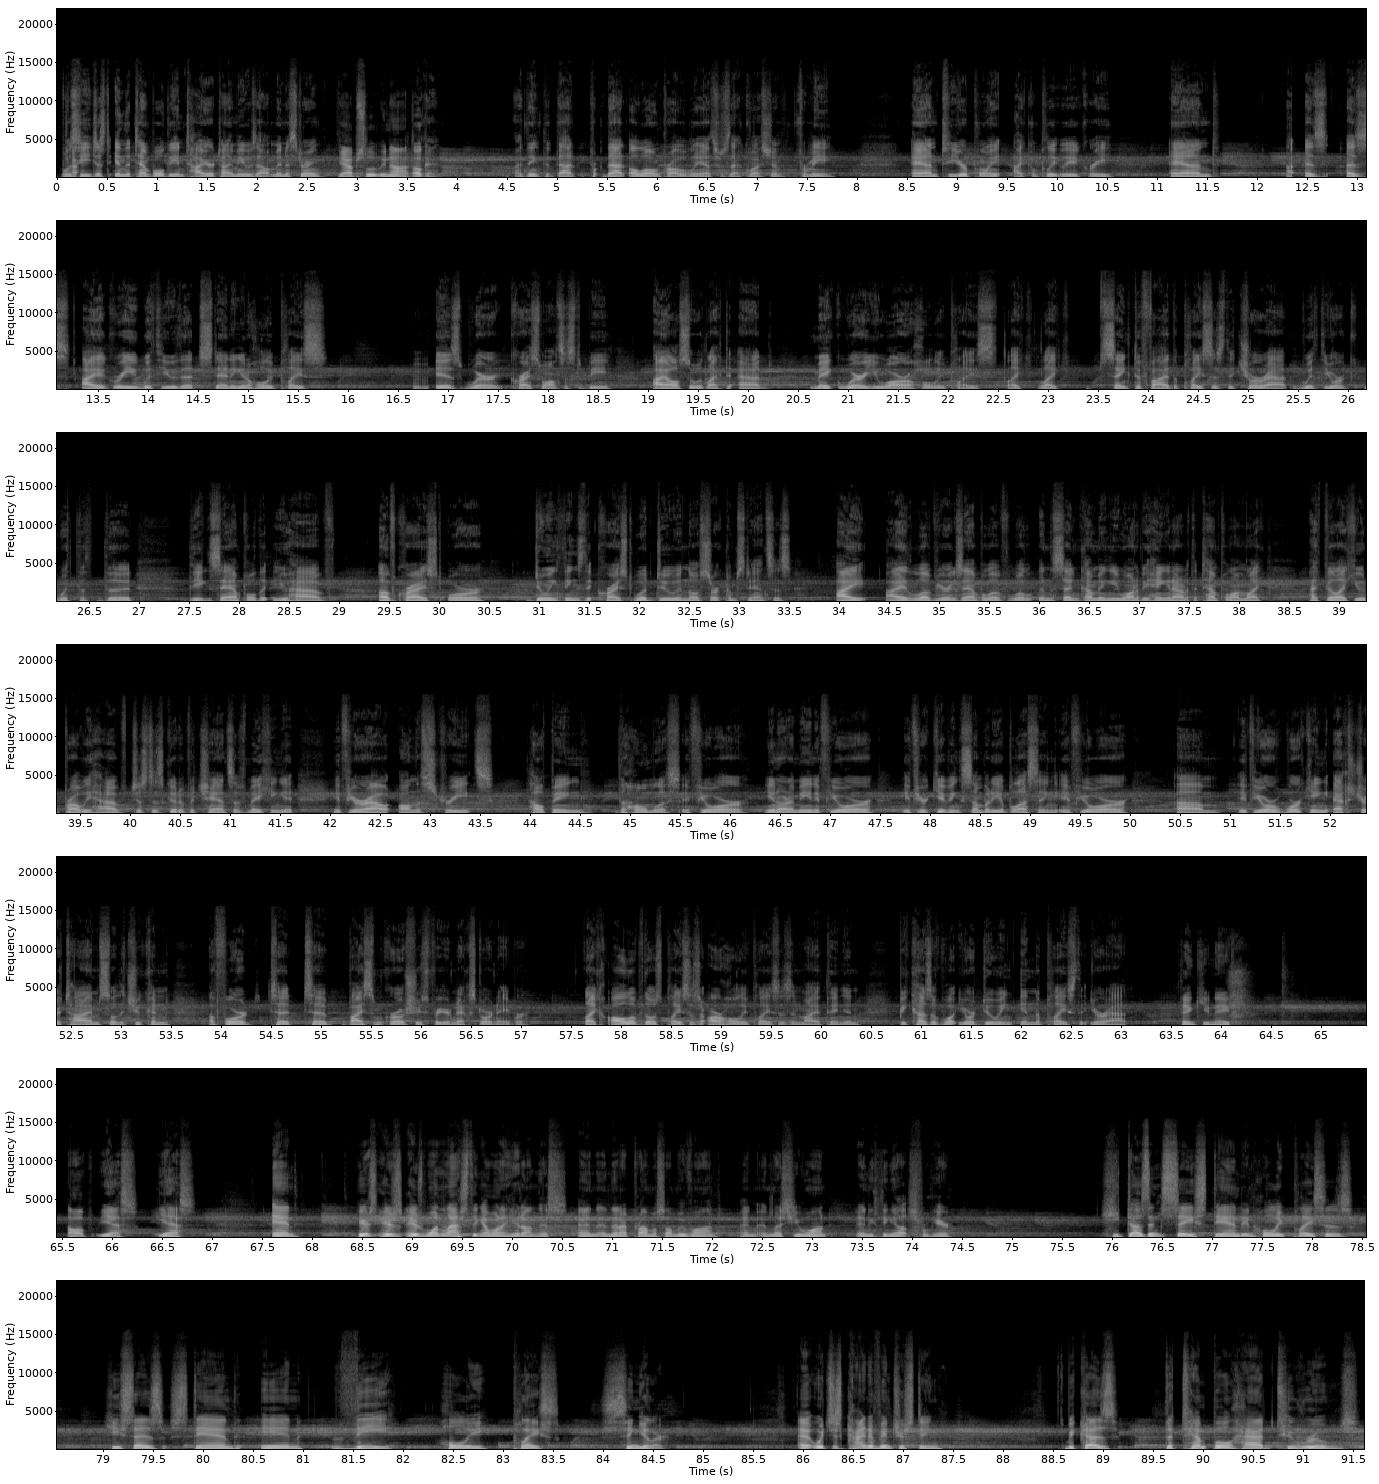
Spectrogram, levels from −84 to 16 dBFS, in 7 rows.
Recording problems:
echo of what is said; faint; throughout; 490 ms later, 20 dB below the speech

